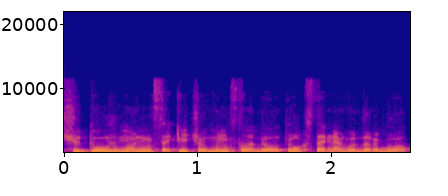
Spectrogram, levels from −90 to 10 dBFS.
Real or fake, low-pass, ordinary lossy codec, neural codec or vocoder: fake; 10.8 kHz; Opus, 16 kbps; codec, 44.1 kHz, 3.4 kbps, Pupu-Codec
